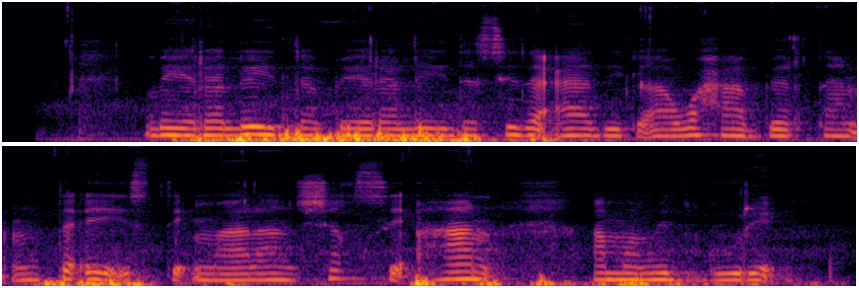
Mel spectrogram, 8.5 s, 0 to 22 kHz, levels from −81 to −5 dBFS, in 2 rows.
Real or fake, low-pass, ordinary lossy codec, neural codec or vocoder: real; none; none; none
